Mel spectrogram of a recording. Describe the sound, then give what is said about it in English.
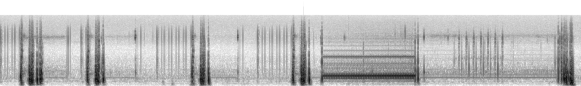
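Bursts of rapid clicking as a Barry telephone number is dialed on an old line from Marshfield, routed through Plainfield as a long-distance call over the local network, then a steady, buzzy ringing tone for over a second, followed by more dial clicks. No one speaks. “Let's actually get a Barry number ringing to, make a long-distance call through the local network.”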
